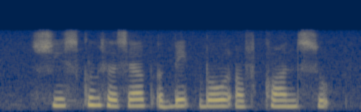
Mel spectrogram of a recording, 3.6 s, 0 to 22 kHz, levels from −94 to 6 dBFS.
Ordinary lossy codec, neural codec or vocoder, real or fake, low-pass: AAC, 48 kbps; none; real; 7.2 kHz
